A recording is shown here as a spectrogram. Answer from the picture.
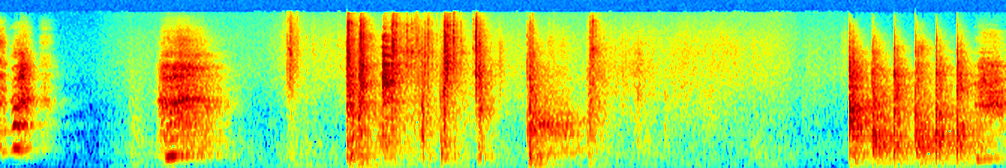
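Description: A short breathy exclamation, then a flurry of sharp percussive hits about three seconds in, and a small group starting to clap near the end, in a small room.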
